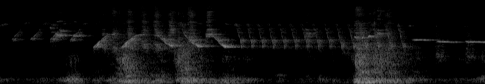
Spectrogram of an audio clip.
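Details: Portuguese Harlequin canary chicks singing a rapid series of looping whistled notes that merge into a buzzy, even trill, ending on a sustained flat tone.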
